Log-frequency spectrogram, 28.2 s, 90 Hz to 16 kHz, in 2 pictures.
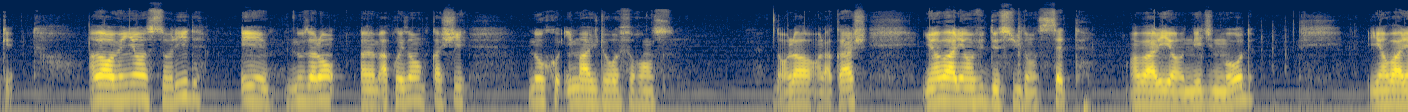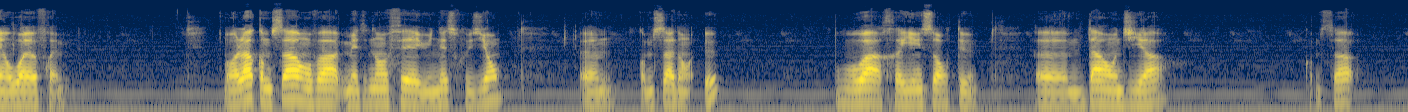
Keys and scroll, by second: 0.5 z, 9.7 7, 12.7 Tab, 14.1 z, 20.1 e, 24.5 e.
